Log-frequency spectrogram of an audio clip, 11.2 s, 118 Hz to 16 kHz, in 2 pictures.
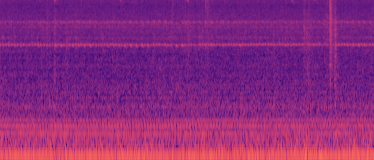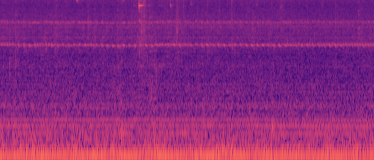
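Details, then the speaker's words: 1990 Jeep YJ driving in snow: thin high squeak over the deep rumble, from the worn front passenger-side axle universal joint, the one that repeatedly fails first. "You hear that squeaking? That's a universal. Front passenger side, again."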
